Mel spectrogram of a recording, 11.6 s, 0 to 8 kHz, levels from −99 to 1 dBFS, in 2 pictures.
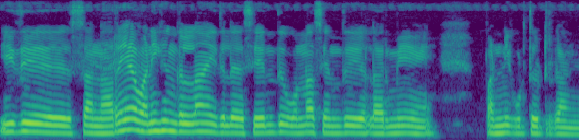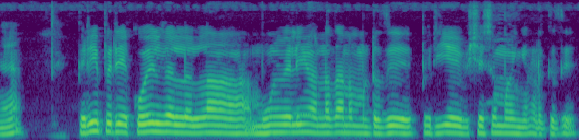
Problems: background conversations at intervals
